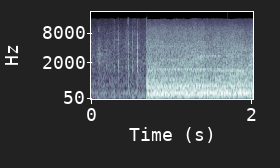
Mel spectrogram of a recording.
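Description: Faint background, then about two-thirds of a second in an abrupt jump to a loud, steady rumble with a thin whine running through it: a steel roller coaster train running on its track.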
